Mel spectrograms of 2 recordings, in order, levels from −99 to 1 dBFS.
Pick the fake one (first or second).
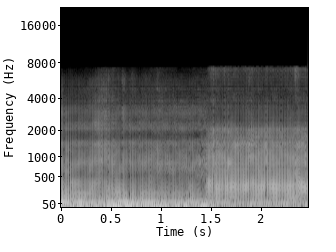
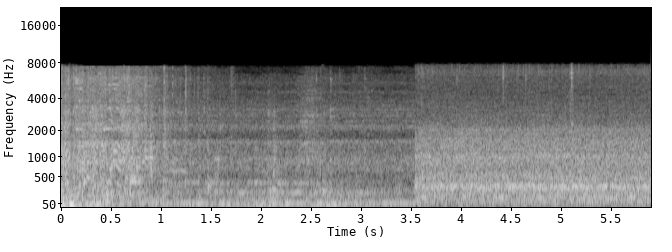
first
